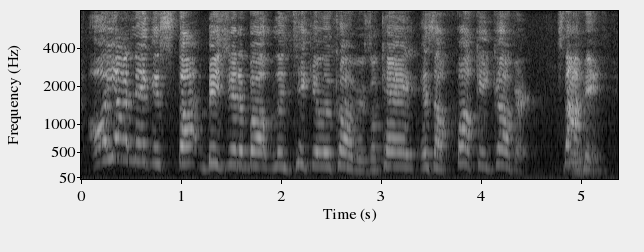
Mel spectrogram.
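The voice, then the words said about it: Yelling, loud ranting voice. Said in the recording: “I'm yelling. I don't know why.”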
